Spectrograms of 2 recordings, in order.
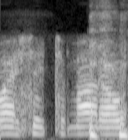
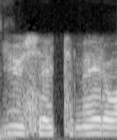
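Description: First: "tomato" with a broad ah, tuh-MAH-toe. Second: "tomato" with a long ay, tuh-MAY-toe. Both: Shown as a demonstration.

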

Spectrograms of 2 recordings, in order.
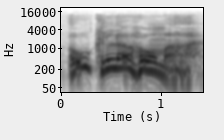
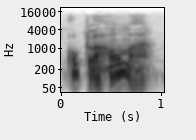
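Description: First: Oklahoma stretched slowly, higher, falling at the end; drawn-out repeat. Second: Said in the usual way. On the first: Pretend. Host announcing the next story's state, Oklahoma drawn out. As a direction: draw out each vowel of Oklahoma.

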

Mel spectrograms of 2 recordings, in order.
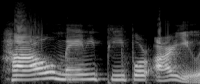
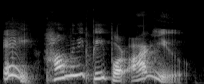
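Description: First: "How many people are you" slowly, each word apart; slow, careful question for learners; slow model. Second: "how many people are you" run together quickly, higher pitched; quick, lively waiter's question. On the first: Slow model before the quick take. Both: Shown as a demonstration.

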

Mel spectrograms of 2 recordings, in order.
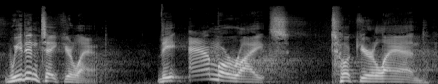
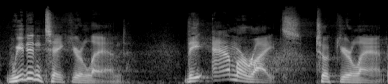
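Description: First: "Amorites" drawn out slowly, then "took your land" slow and pointed; slow down and lean hard on "Amorites"; stress on Amorites. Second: Said in the usual way. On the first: Retold or imitated. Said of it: "Jephthah is saying". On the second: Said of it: "let me explain what he's saying".

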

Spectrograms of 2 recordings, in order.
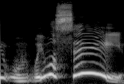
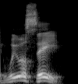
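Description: First: High and slow, teasing we will see; drawn-out high. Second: Said in the usual way. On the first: Shown as a demonstration. Teasing viewers with a high, slow we will see.

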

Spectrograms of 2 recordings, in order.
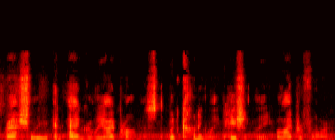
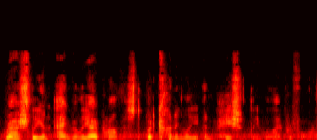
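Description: First: Said in the usual way. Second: Weeping call. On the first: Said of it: "prayed in the bitterness of his soul". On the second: A narrator's reading. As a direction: call to the sky through tears. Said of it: "three times Perseus called, weeping".

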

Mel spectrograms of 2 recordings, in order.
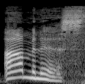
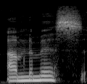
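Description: First: "Ominous" said clearly and loudly; corrected pronunciation. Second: "omnimus" with an extra m, fumbled; mispronounced. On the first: Shown as a demonstration. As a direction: land "Ominous" with relief. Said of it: "Thank you". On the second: Real, not acted. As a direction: garble "omnimus" out. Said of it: "I can't even say".

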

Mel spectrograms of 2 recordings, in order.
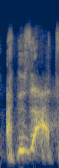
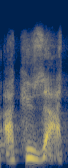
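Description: First: High, mock-German ACCUSAT; German accent. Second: Said in the usual way. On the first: Shown as a demonstration. Preacher jokes about how the Latin sounds, mock German accent. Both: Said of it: "It sounds German".

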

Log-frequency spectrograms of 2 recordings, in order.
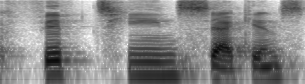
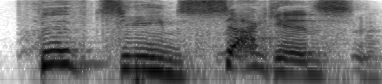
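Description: First: Said in the usual way. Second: High, very slow incredulous echo; appalled little kid. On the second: Retold or imitated. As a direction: drag it out like a kid facing the impossible. Littlest kid appalled at fifteen seconds.

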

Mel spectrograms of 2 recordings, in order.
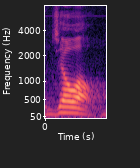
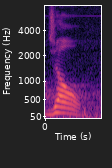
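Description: First: Joel in two syllables, "JO-el"; careful two-syllable pronunciation. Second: Joel squeezed into one syllable, "Jole"; South Philly pronunciation. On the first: Preacher correcting the prophet's name, Joel carefully in two syllables. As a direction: sound out both vowels in Joel, "Jo-EL". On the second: Preacher owning a South Philly accent, Joel as one-syllable "Jole". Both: Shown as a demonstration. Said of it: "that's my South Philly accent".

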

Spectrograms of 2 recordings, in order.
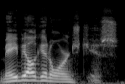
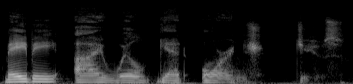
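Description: First: Said in the usual way. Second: Slow, lower, breath-only whisper; hammed-up hushed soliloquy; dramatic whisper. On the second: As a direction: whisper it slowly, word by word. Repeats line as hushed drama.

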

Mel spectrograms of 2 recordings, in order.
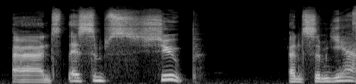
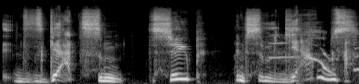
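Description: First: High, slow, slightly Scouse delivery; odd put-on Scouse lilt; Scouse-sounding. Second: Hammed-up Scouse impression, high and slow; drawn-out, high-pitched comic Scouse; Scouse Christopher Walken. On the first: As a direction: stretch it out with a hint of Scouse. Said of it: "Is he Scouse?". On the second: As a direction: lean hard into a silly Scouse accent. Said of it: "Is he Scouse Christopher Walken here?".

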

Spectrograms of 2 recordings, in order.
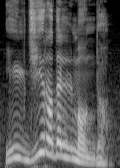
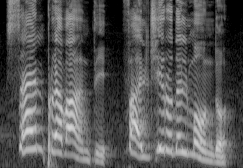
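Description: First: Slow, astonished echo; drawn-out incredulous question; surprised exclamation. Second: High, drawn-out enthusiastic exclamation; animated high-pitched valet; excited announcement. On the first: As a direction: repeat it in measured disbelief. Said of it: "esclamò Fix". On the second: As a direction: reveal it eagerly, pitch right up. Valet excitedly reveals master's journey. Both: A narrator's reading.

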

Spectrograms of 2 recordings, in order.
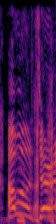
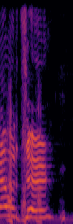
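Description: First: Put-on high, loud, kid-like eager plea; eager begging. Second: High, eager repeated plea; eager begging. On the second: Retold or imitated. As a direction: keep begging for your turn, childlike. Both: Passengers eager to sit on the man.

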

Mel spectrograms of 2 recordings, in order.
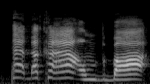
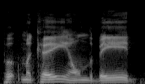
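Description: First: High, loud squawked attempt at Kiwi; hammed-up, very high bad accent; botched New Zealand accent. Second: Mock New Zealand accent coaching; steady put-on New Zealand vowels. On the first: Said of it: "like a drunk Mary Poppins". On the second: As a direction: say it as a Kiwi demonstrating his accent. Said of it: "Let's work on that".

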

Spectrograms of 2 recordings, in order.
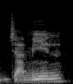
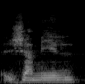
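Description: First: Jamil with a hard English-like J; standard Arabic J. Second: Jamil with a soft zh sound; Levantine J. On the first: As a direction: jamil opening on a dzh sound. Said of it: "In standard Arabic you will hear". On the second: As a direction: jamil said zha-MEEL. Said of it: "Around the Levant you will hear". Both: Shown as a demonstration.

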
